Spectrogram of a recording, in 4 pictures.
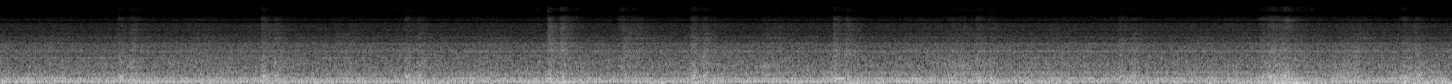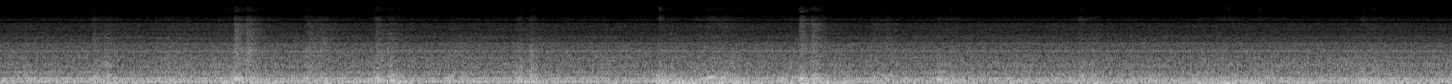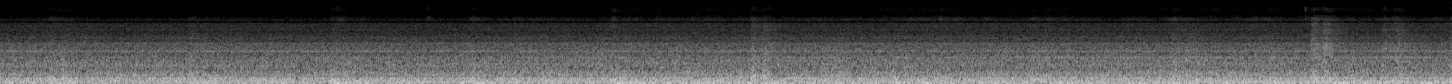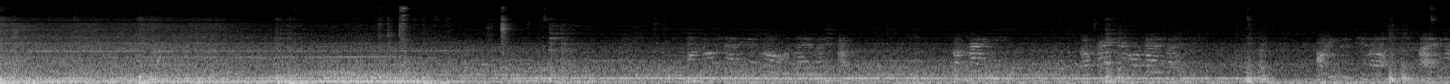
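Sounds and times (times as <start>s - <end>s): diesel railcar engine drone: 0.0s - 58.0s
wheel-on-rail rumble: 29.3s - 58.0s.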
